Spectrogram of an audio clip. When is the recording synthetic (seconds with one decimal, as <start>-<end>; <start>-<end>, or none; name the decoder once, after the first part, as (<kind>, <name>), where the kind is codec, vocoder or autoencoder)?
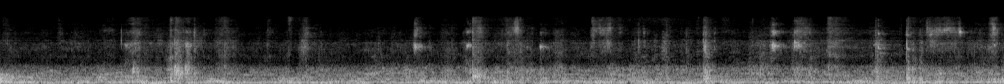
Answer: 0.0-6.3 (codec, HILCodec); 7.8-8.6; 9.1-10.0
